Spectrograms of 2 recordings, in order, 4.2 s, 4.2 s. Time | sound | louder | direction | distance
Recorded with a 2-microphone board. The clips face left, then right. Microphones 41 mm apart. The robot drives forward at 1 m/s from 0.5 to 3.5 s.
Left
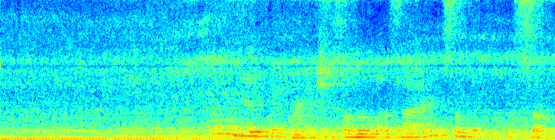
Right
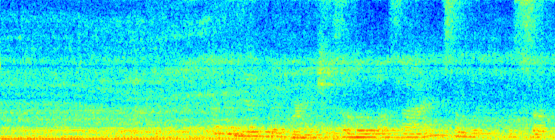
0.0 | an engine running | right 6 dB | 65° right (ahead or behind) | 0.8 m
1.6 | a woman speaking | even | 10° left (ahead or behind) | 2.5 m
